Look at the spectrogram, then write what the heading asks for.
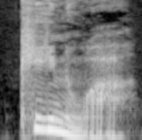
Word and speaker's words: quinoa: And according to Roy, I didn't know how to pronounce it either. Quinoa, apparently.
